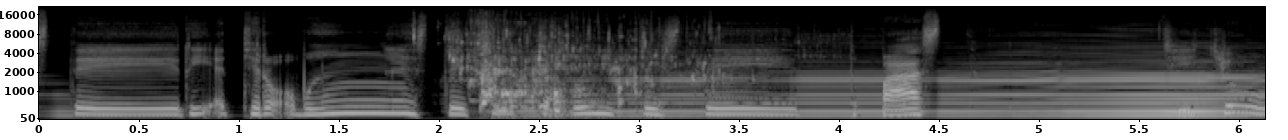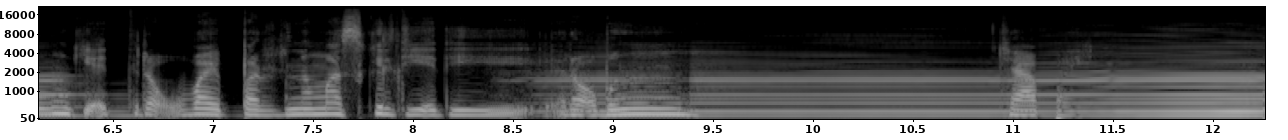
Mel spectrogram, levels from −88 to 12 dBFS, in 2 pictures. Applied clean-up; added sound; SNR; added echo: neural mask model RNNoise.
